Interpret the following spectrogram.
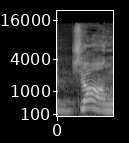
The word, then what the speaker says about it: Jong: So we propose to present Erica Jong as tonight's opening voice, and that is how you pronounce the name, incidentally.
